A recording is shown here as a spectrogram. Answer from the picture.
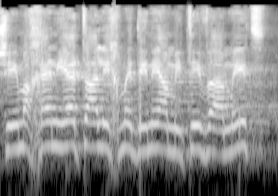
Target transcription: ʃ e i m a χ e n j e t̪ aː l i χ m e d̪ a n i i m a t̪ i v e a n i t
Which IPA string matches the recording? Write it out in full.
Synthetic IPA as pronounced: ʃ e i m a χ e n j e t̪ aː l i χ m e d̪ i n i a m i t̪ i v e a m i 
